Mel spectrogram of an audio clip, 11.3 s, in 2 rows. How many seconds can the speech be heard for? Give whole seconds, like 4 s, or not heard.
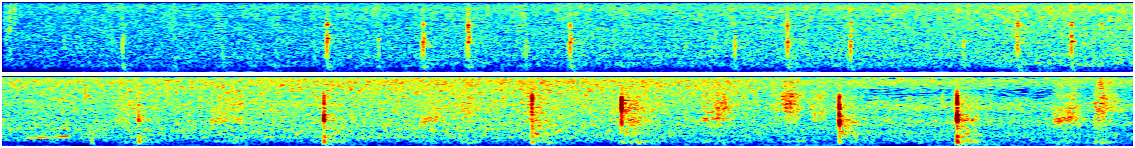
not heard.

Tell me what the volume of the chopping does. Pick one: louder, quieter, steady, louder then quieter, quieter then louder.
louder.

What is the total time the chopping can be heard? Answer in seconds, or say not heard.
11 s.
